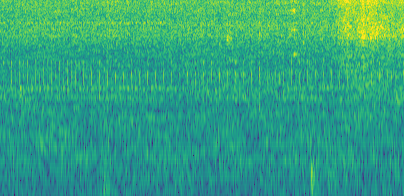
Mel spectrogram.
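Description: Near silence of a small room while beer is sipped from a glass, with a faint tap about three seconds in as the stemmed glass is set down on a cloth-covered table.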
